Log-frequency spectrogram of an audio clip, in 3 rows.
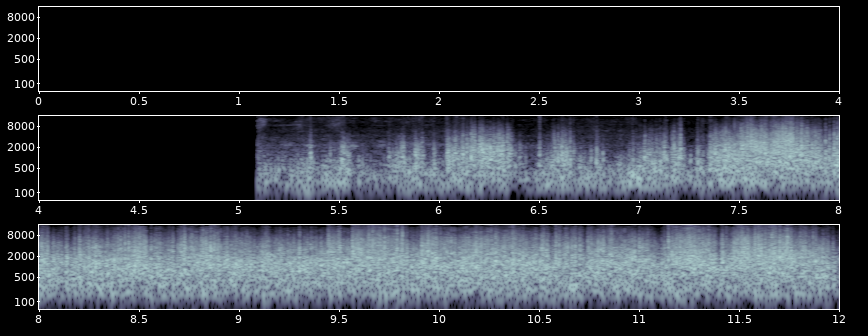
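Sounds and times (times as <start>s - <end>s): wind rushing on microphone: 5.1s - 12.0s.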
